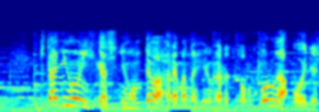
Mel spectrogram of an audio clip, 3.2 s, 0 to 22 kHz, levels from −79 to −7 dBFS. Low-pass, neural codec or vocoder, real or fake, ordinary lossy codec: 7.2 kHz; none; real; none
